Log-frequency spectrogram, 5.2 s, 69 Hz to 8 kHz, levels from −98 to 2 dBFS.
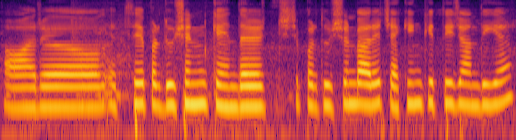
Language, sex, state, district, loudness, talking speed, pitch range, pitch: Punjabi, female, Punjab, Kapurthala, -16 LUFS, 130 wpm, 215-240 Hz, 230 Hz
